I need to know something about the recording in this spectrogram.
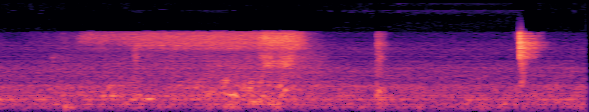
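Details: The podcaster's own mechanical ventilator, heard while he speaks: a soft, steady hiss of air lasts about a second, then brief clicking and puffing sounds of ventilator airflow and valves.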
